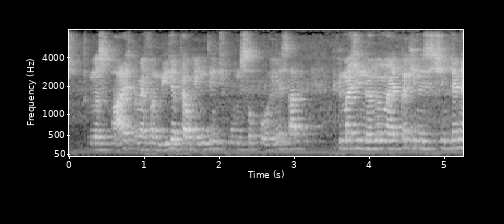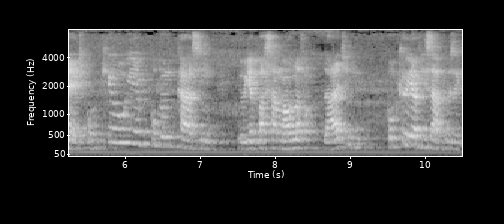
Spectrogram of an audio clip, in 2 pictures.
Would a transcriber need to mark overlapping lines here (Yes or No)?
No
